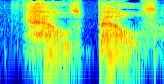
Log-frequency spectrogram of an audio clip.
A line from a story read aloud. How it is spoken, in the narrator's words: I muttered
